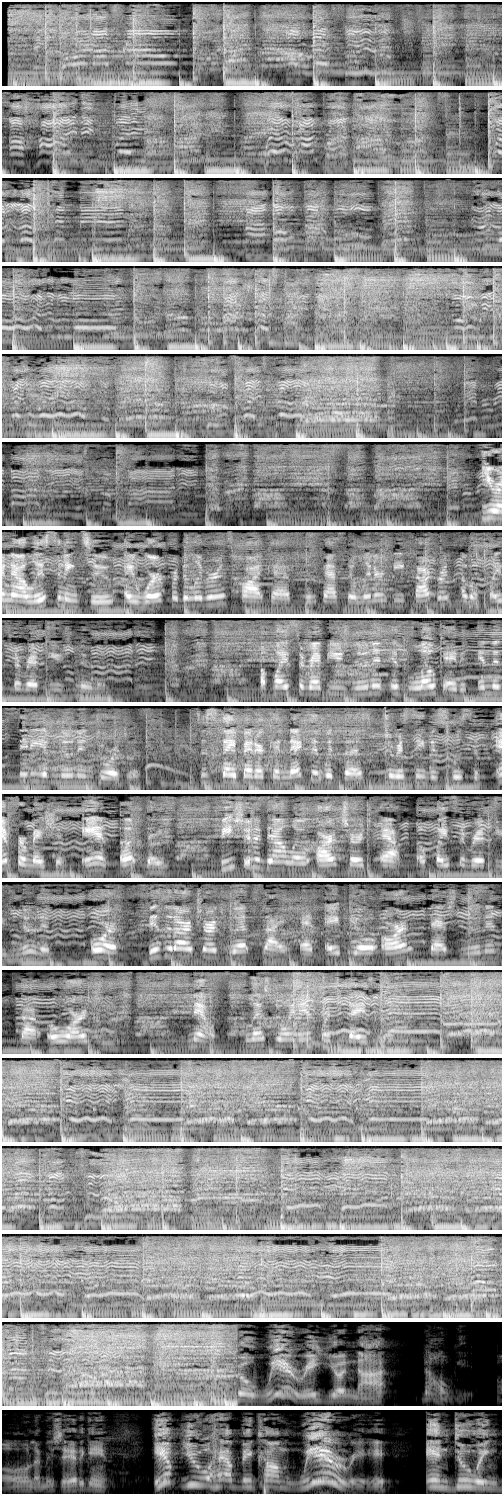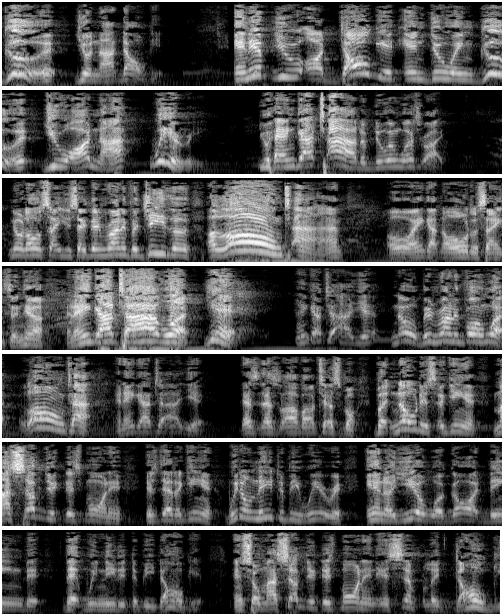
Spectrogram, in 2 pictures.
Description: Sermons | A Place Of Refuge Newnan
